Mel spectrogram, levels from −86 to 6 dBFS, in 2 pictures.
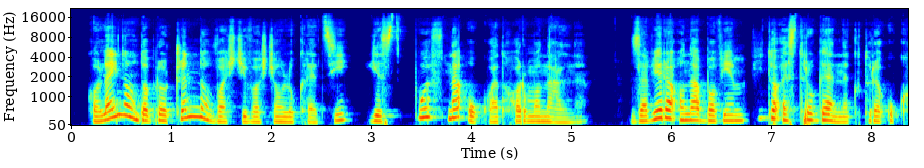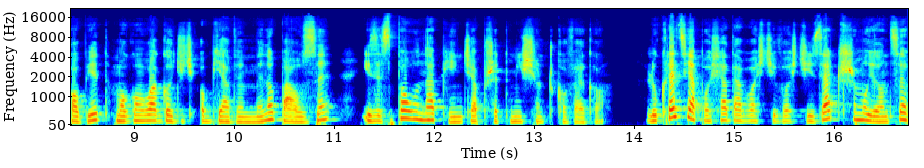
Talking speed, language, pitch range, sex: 100 wpm, Polish, 170-225 Hz, female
